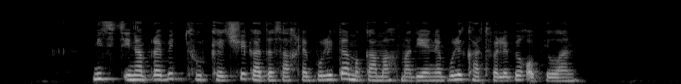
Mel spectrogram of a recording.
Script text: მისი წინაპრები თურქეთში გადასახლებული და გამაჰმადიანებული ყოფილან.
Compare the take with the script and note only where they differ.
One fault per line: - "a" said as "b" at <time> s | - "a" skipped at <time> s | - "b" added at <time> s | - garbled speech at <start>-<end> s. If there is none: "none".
- "ქართველები" added at 4.7 s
